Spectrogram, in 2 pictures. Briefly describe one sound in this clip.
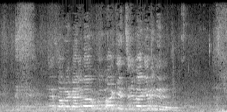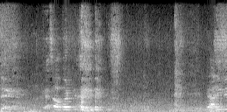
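A second man speaks loudly nearby.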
